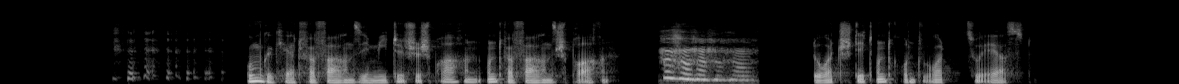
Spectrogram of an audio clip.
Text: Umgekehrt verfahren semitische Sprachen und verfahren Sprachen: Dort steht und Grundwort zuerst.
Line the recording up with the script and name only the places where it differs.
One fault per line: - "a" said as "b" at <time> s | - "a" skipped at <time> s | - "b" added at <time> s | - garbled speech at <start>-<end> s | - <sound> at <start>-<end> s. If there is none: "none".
- laugh at 1.1-2.3 s
- laugh at 6.6-7.6 s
